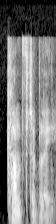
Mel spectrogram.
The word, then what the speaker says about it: comfortably: So when you're saying it, I can hear all of the different syllables one after the other, and there's a fraction of a gap between all of them. But when Brits say it, possibly even the Americans, we sort of rush it because we're so used to saying it, and I suppose we're obsessed with our comfort as well, Yeah.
